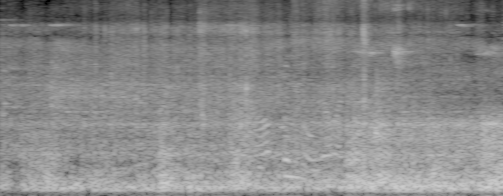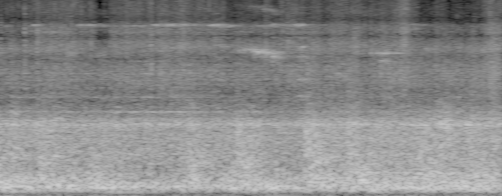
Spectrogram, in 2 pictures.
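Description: Train wheels rattle and clatter louder over a bridge.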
